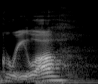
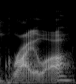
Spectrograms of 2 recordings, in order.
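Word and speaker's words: Grýla: I did not know that her name was pronounced grela until like two days ago I thought it was gryla this whole time and I saw someone pronounce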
